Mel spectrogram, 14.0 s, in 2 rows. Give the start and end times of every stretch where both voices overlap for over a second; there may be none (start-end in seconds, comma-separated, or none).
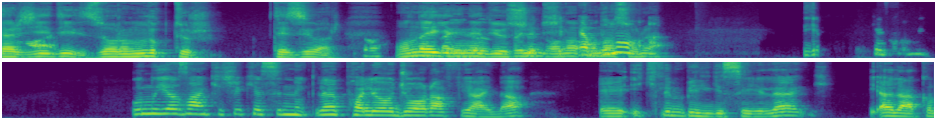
2.9-4.8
